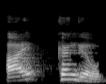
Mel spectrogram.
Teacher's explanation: अब ग की वजह से ये जो न है that becomes ng, that becomes ng.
